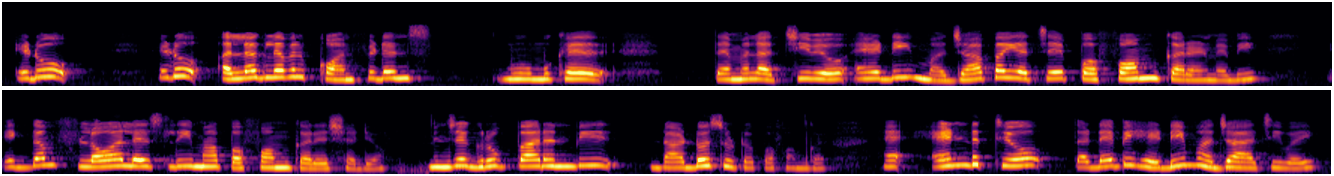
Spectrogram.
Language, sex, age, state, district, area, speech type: Sindhi, female, 18-30, Gujarat, Surat, urban, spontaneous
